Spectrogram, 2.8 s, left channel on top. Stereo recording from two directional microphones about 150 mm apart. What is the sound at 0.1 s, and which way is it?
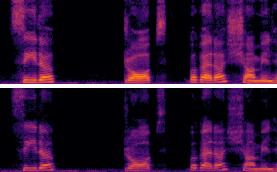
Speech, 40° left (ahead or behind).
